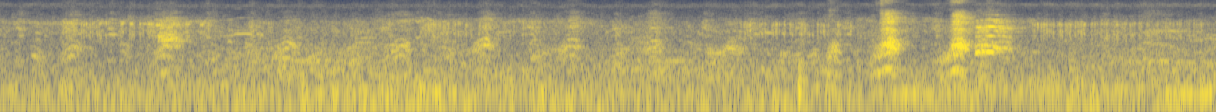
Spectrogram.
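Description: Birds calling: many short calls throughout, with two louder, sharper calls about four and a half and five seconds in.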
